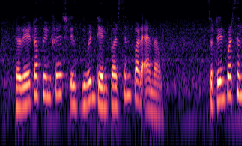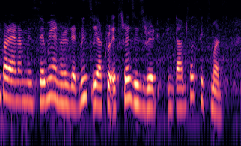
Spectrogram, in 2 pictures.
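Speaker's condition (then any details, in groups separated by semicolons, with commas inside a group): No condition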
